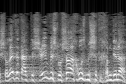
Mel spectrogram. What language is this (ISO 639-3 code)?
heb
